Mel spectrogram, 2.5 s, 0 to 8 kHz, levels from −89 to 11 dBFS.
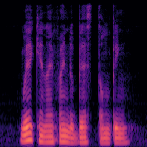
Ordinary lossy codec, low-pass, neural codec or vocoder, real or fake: none; 7.2 kHz; none; real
